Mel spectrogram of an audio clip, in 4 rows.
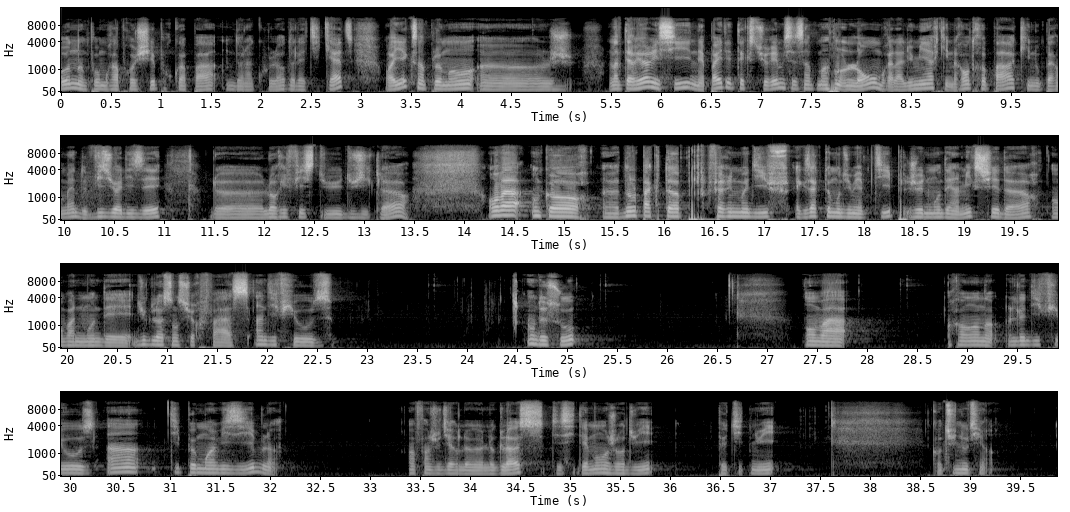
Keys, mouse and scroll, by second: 13.8 click, 14.7 click, 17.9 click, 22.8 click, 26.4 click, 27.1 click, 28.2 click, 29.5 click.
